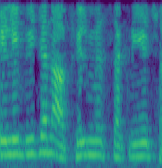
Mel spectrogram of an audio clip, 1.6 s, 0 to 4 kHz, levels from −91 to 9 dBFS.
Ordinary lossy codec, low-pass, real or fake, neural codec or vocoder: Opus, 24 kbps; 3.6 kHz; real; none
